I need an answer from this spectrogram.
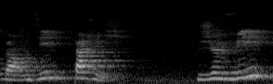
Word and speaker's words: Paris: ne se prononce pas pour la prononciation vous ne prononcez pas ici le s le s final de se prononcent par andy paris je vis à paris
